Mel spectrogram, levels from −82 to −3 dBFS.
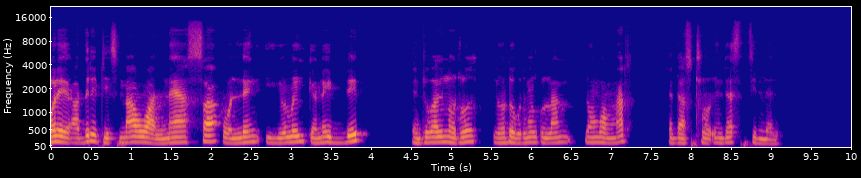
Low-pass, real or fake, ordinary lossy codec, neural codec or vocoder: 14.4 kHz; fake; AAC, 96 kbps; codec, 32 kHz, 1.9 kbps, SNAC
